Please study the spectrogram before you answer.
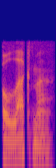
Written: Olekma

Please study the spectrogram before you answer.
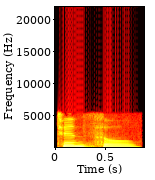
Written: tinsel

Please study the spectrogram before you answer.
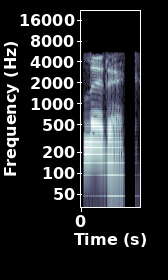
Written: lytic

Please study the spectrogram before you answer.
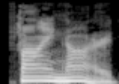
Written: fine art

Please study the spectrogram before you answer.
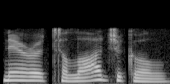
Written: narratological

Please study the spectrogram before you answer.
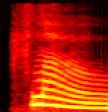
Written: flo

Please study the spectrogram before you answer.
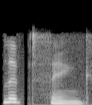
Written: lip-sync

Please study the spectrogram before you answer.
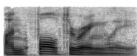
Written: unfalteringly

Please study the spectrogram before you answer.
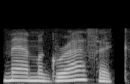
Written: mammographic

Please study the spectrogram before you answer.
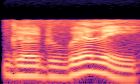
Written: guid willie

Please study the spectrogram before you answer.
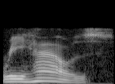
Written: rehouse

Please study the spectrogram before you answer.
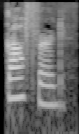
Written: goffered

